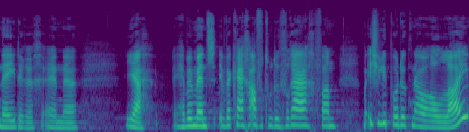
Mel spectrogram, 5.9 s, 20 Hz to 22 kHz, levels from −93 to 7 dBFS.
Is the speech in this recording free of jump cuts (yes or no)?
yes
